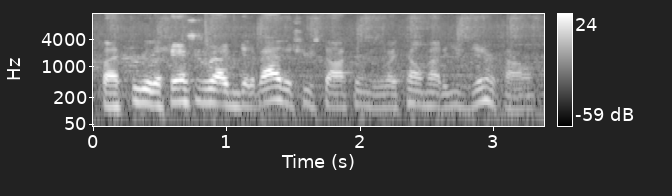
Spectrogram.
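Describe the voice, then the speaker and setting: A man's voice: mid-range voice, very fast, dark tone, soft background music, low-quality recording. A man telling stories casually over gameplay in a rambling, profane, amused way.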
